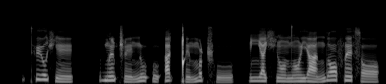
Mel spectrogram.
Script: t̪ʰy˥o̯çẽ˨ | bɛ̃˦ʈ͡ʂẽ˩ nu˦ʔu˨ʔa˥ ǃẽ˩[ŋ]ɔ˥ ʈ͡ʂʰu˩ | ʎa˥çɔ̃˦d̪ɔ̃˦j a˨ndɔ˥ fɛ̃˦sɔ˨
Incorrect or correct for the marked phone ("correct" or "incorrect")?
incorrect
